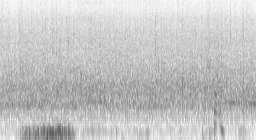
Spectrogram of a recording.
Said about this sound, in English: Oh, come on, you can clap better now.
